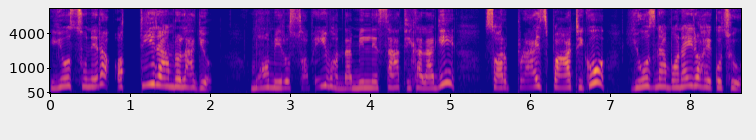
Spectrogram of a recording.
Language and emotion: Nepali, surprised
